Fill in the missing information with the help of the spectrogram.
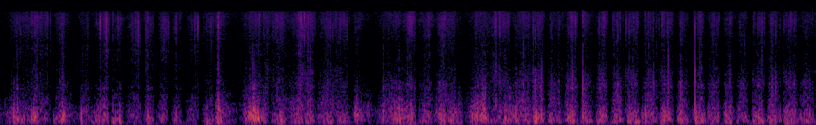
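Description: A thin bamboo stick pokes and scratches the top of a grey synthetic faux-fur microphone windscreen. Close, muffled, low rustling and scraping comes in dense bursts, dull with almost no high end.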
